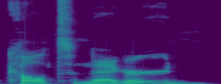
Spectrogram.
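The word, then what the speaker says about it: Kaltenegger: So, study lead author Lisa Kaltnager, director of Carl Sagan Institute at Cornell University. – cancel us? – No, it's like Schwarzenegger. – Oh, what? – It's spelled the same way, you douchebag.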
